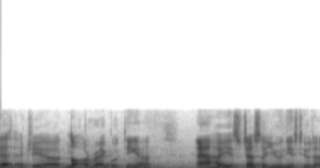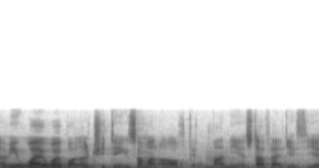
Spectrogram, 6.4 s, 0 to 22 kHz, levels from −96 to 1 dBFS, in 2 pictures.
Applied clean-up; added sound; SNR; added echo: none; none; none; none.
